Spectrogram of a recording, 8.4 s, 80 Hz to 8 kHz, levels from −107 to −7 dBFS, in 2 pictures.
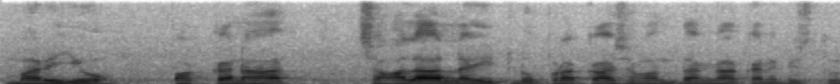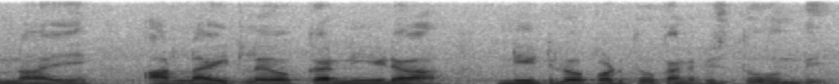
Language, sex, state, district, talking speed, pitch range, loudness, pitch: Telugu, male, Telangana, Hyderabad, 100 wpm, 145-160 Hz, -20 LUFS, 150 Hz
